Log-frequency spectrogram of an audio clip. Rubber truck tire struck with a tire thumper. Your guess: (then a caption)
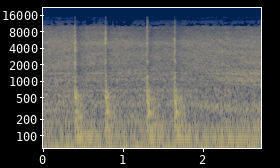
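Inflated. Rubber truck tires are struck with a tire thumper during a pre-trip walkaround, giving four dull, low thuds over steady background rumble. The tire sounds hard, indicating it is properly inflated.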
